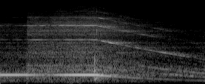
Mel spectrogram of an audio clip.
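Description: Milwaukee M18 cordless wet/dry vacuum running with a steady whine, then switched off about a second in, its motor winding down with a falling pitch.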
